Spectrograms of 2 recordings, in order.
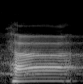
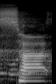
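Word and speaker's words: ث: তা পরে থা হরফটা নরম হবে জিহ্বার আগা দাঁতের আগা থা অনেকে এটাকে পড়েছা ছা ছা ছা এমন করে না হা ছা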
